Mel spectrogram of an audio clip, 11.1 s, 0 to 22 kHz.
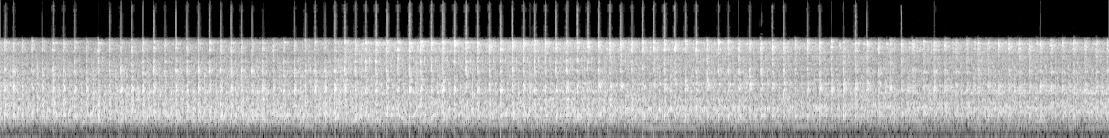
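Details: Honda Titan 150 cc motorcycle, just after start-up: fast, sharp, light tec-tec tapping, several clicks a second, over a thin idle; engine ticking, cause not identified.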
